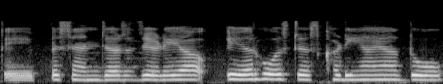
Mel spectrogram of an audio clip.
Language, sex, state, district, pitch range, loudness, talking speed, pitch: Punjabi, female, Punjab, Kapurthala, 210-220 Hz, -14 LUFS, 120 wpm, 215 Hz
